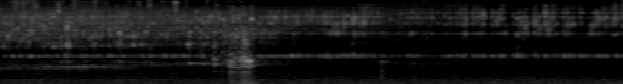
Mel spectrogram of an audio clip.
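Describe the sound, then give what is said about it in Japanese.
Sparkling water fizzes in a glass with a soft, steady crackle of bubbles, quiet, with one brief louder pour or splash partway through as it is slowly poured from one glass into another, and no voices. “後は炭酸の音を聞いてリラックスして寝る準備始めようね。”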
